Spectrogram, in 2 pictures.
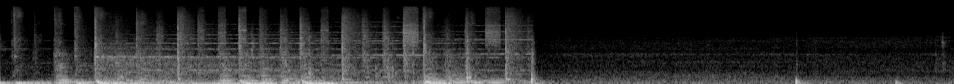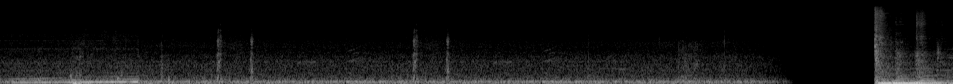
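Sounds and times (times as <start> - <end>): car engine idling: 0.9 - 17.4.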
